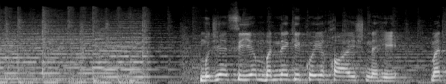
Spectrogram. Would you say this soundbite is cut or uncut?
uncut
